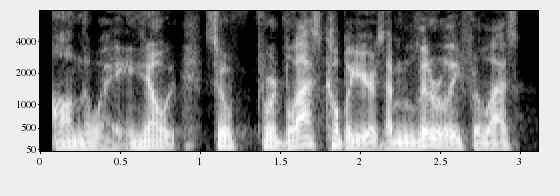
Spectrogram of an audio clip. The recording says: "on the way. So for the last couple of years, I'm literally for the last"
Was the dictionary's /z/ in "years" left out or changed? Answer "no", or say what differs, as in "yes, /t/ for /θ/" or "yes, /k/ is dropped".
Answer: no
